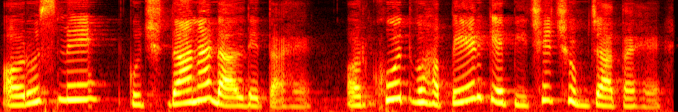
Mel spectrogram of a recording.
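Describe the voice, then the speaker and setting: Very high, slow-paced woman storyteller. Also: very animated, creaky, darkish tone. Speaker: narrator. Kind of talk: scripted children's story narration.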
